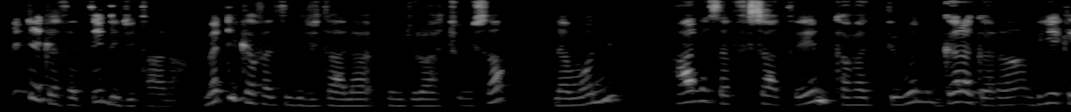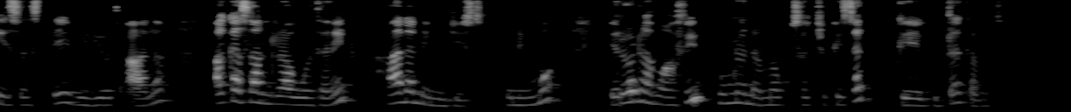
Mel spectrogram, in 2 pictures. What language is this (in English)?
Oromo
